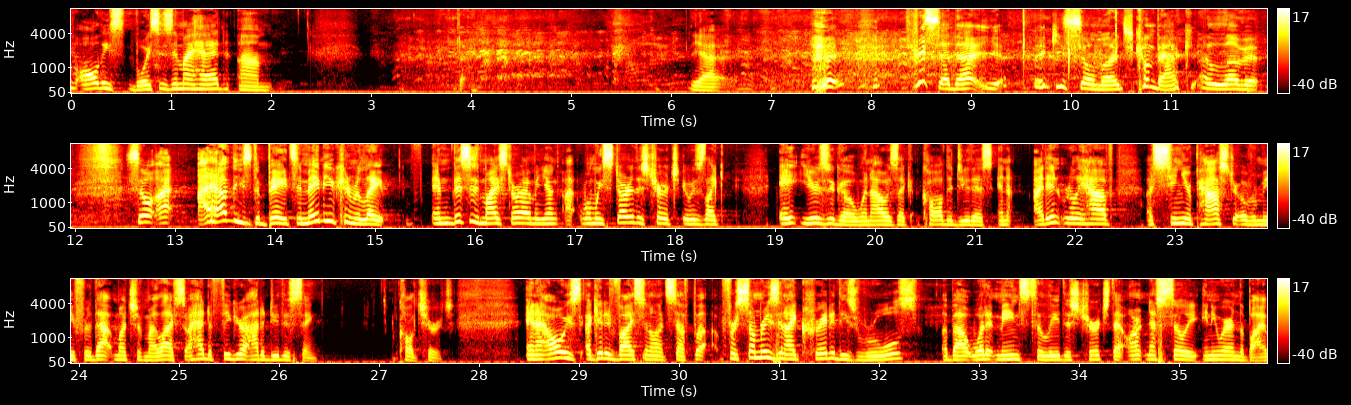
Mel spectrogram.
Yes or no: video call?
no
